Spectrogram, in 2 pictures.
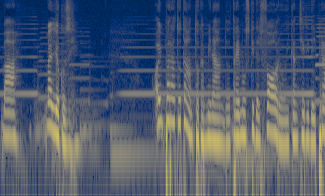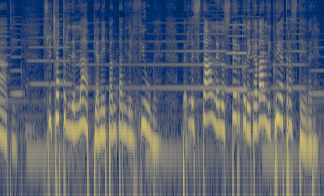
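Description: Wistful and searching, the actress speaks in her natural, medium-pitched voice with a sing-song lilt at normal speed. She plays an embittered, elegant, ironically proud 19th-century bourgeois wife in a confessional monologue, hushed at times and declamatory at others, over live guitar.

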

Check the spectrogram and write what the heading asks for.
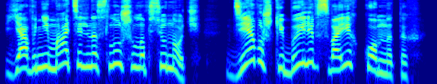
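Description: A woman's voice: high voice, sing-song, moderate pace, no echo, studio quality, voice pushed up. A woman voicing a nervous, strict female dormitory warden who speaks eagerly and insistently.

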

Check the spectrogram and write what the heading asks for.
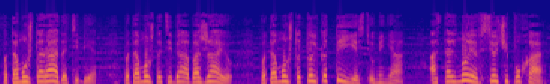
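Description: Brief: impulsive young heroine, played by a male audiobook reader, lively husky voice, swinging up into excited highs. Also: moderate pace, hardly any pauses, faint music behind, full character voice. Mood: tipsy, emotional. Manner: excitable, raised and high-pitched. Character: tipsy young Russian woman, impulsive and emotional. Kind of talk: audiobook character reading.

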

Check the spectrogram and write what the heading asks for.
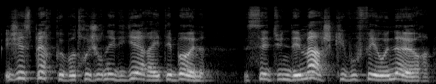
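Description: A woman's voice: a little high, moderate pace, pitched above the performer's own voice, natural voice. A woman voicing Scrooge, a joyful old man, reading his lines with cheerful eagerness in a storybook reading.

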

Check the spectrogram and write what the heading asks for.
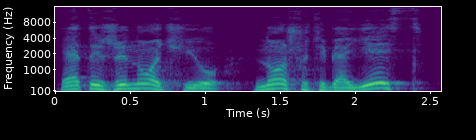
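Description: A hulking young village brute from a storybook, snarling and thirsting for revenge, as a male reader puts him on. The threats come out raised and lively, swinging all over, with a dark, mellow tone underneath. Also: a little high, a little slow, pitched above the performer's own voice. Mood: menacing.

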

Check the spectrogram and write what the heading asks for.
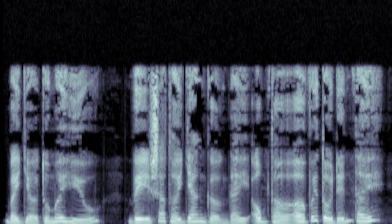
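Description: A woman's voice: medium pitch, fast, mellow, no echo, clean studio sound, close to an everyday voice. A woman voicing a jealous wife in her fifties who complains plaintively, read in a storybook.

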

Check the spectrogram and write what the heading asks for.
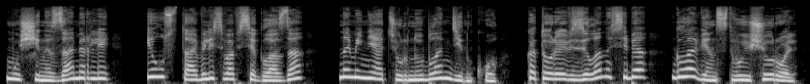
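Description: A woman's voice: fairly high pitch, big pitch swings, normal speed, a little mellow, no echo. Female narrator, first-person romance read, dry close sound. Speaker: audiobook narrator.

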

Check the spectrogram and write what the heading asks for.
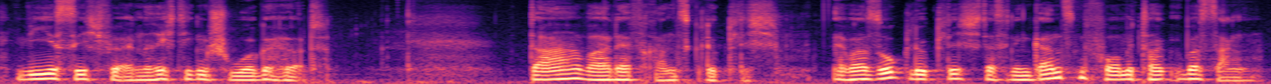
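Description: A man reading a children's story aloud in a calm, measured way. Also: on the low side, breathy edge. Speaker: reader.

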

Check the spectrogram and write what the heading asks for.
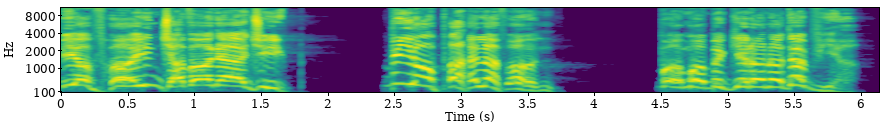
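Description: A man voicing an eager older nobleman who shouts and pleads in an audiobook. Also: high-pitched, sing-song, creaky, breathy edge, no echo, studio quality, pitched above the performer's own voice, full character voice. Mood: pleading, shouting. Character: eager older male nobleman calling a youth down.

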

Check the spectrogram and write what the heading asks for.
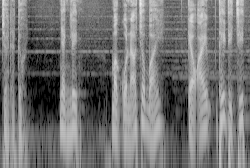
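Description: A man voicing a greedy, scheming young wife in a ghost story, shrill and harsh. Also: expressive, quick pace, breathy edge, faint music behind.

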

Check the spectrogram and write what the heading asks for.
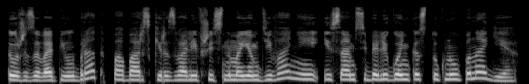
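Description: A woman narrating a first-person audiobook with a wry, lively storytelling manner. Her voice sits at a medium pitch. The recording is dry and close. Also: fairly quick, no room sound.

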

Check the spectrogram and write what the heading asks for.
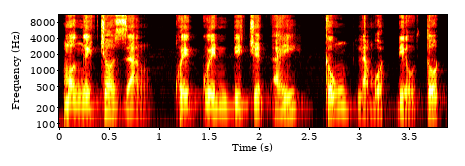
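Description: A man narrating a ghost story audiobook with expressive, dramatic storytelling. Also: mid-range voice, normal speed, breathy edge.

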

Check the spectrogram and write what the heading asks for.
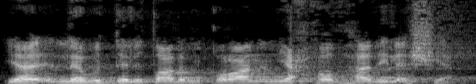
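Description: A man's voice: a little high, fairly even intonation, rapid-fire. A man teaching Quran recitation, patiently repeating sounds for his students to copy and chanting short examples. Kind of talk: tajweed lesson with chanted demonstrations. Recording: long reverb, religious radio broadcast.

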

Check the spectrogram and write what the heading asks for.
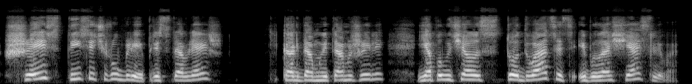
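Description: Guy putting on a worked-up old mom, high squeaky voice, scolds a lot, audiobook. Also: unhurried, sharp tone, no echo. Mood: indignant. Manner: shrill, scolding, emphatic. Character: fussy elderly mother, excitable and indignant. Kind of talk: audiobook character voice.

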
